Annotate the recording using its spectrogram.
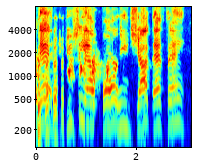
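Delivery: high, loud imitation of an awestruck boy; excited kid. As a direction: gush to dad like an amazed youngster. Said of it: "them two boys".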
